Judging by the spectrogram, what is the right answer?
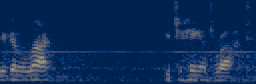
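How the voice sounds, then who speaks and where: A man talks quietly at a fairly high pitch. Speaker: martial arts instructor. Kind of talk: live-streamed tutorial. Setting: at home at night, live stream. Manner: kept quiet.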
